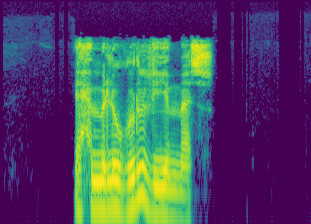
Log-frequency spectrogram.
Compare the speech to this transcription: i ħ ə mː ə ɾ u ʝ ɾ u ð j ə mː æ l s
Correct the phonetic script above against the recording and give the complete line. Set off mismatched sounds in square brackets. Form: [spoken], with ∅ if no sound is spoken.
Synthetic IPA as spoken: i ħ ə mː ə [l] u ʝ ɾ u ð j ə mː æ [∅] s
